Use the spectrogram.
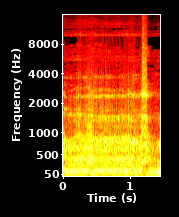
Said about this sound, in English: Okay, you're standing between me and the door, just so you know. Come here, buddy. Now, I can't let you in because letting a dog into the radio station might be a bad thing.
